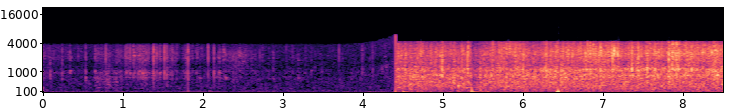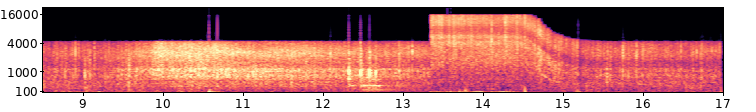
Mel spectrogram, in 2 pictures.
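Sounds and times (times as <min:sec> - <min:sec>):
rain falling: 0:04.5 - 0:15.8.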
